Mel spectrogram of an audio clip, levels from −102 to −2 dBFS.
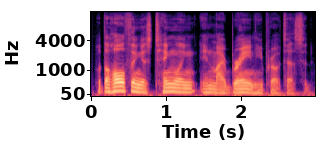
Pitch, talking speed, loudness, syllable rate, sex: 100 Hz, 220 wpm, -19 LUFS, 5.4 syllables/s, male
